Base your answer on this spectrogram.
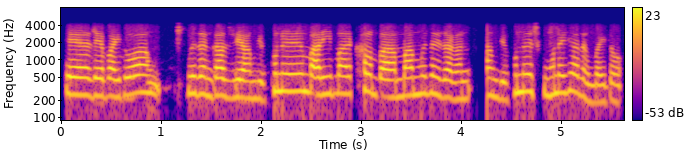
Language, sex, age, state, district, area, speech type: Bodo, female, 60+, Assam, Kokrajhar, rural, conversation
